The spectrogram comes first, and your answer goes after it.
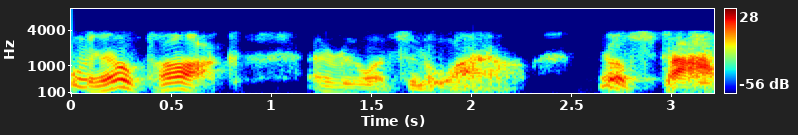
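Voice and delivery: stop-and-go halting delivery with choppy rhythm. Showing which weird voices are easier to do, in a stop-and-go Christopher Walken voice. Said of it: "has a real stop and go kind of voice".

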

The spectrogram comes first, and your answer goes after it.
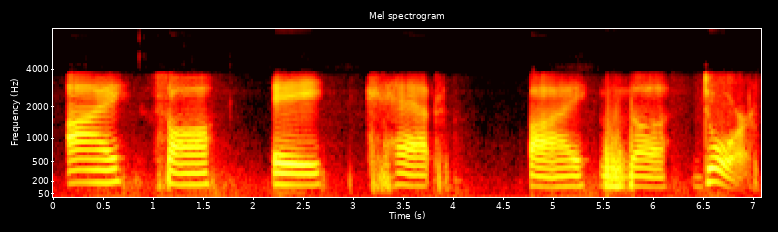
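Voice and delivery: very slow, halting, choppy word-by-word reading. Explaining reading fluency, showing how a second grader reads word by word. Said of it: "that's what we call a word-by-word reader".

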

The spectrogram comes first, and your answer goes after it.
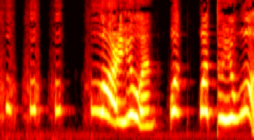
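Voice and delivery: very high, quavering, trembling stammer. Narrator voicing Yoshi speaking to a man she does not recognize, trembling voice. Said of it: "In a trembling voice, she said".

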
